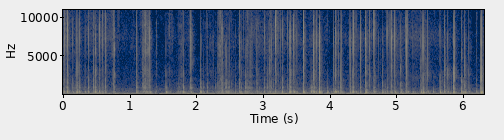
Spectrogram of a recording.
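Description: Long white nails scratch and tap the grey patent leather and mesh upper of a sneaker held upright on its heel. Dense, crinkly scratching is broken by many quick, bright clicks that die away almost at once, over a low steady hum.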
